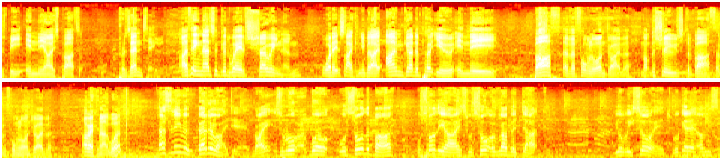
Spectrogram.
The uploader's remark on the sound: Loud noises from an Austin bar.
